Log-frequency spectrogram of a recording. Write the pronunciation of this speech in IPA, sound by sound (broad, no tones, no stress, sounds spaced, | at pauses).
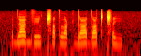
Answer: d a d͡z e l ǁ œ tˤ l ɔ k dˤ e d ø tˤ ǁ i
